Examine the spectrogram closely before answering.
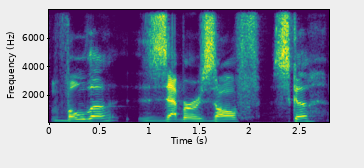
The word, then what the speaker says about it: Wola Zabierzo: I think it's pronounced Vola Zeberska, I think is how it's actually pronounced.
